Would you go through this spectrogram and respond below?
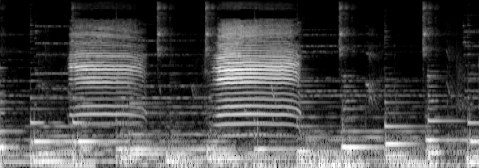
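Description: Sheep and goats bleat on a farm: two long, wavering, nasal bleats ring out one after another, followed by shorter calls, with faint jingling and low background sounds in between.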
